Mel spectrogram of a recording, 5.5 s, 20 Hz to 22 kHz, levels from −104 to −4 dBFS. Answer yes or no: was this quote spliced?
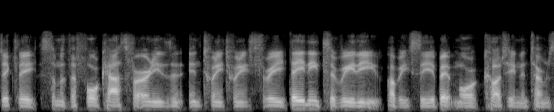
no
